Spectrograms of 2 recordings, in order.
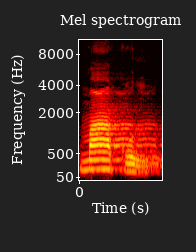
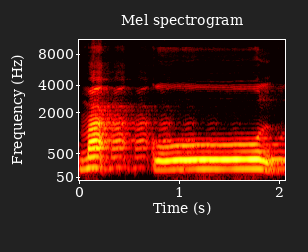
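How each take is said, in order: First: The syllables run together without a glottal catch. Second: A light glottal catch separates the syllables. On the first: The speaker calls it wrong. "হামজার উচ্চারণটাকে আমরা অনেক সময় করি না" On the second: The speaker calls it right. "একটু হালকা ধাক্কা দিয়ে বলবো"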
